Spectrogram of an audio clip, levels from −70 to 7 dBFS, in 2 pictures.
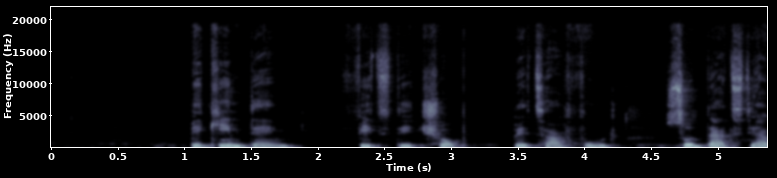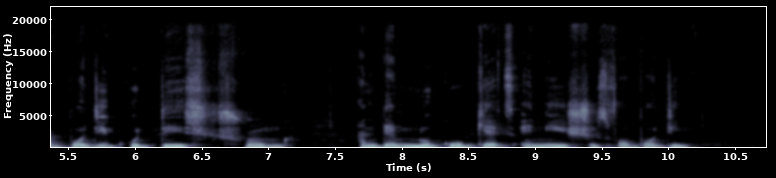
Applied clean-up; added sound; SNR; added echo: none; none; none; none.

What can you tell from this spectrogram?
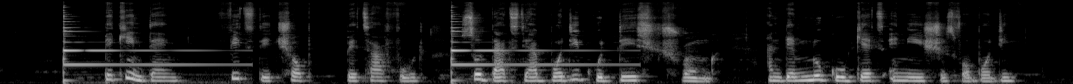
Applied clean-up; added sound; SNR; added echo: none; Harp; 3 dB; none.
